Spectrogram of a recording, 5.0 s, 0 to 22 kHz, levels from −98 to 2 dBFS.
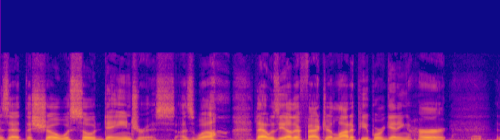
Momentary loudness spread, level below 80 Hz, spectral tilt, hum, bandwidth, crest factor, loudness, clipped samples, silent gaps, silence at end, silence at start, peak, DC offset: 10 LU; -52 dBFS; -5 dB/octave; none; 14 kHz; 18 dB; -26 LUFS; under 0.1%; none; 0 s; 0 s; -8 dBFS; under 0.1%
